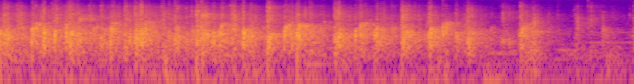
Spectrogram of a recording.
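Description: A church congregation applauds and cheers during an evangelist's service, dense clapping with scattered voices rising and falling, fairly loud and steady throughout.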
